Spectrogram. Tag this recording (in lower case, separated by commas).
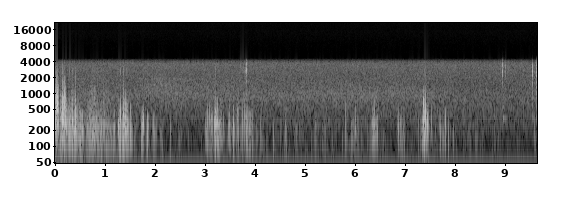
wind noise (microphone), wind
